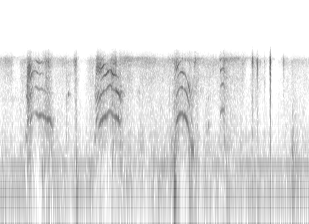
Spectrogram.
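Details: Siberian cat talking with a girl at bedtime indoors: four drawn-out, arching meows rising then falling, roughly one every one to two seconds, followed by short clicks, over a low constant room hum.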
